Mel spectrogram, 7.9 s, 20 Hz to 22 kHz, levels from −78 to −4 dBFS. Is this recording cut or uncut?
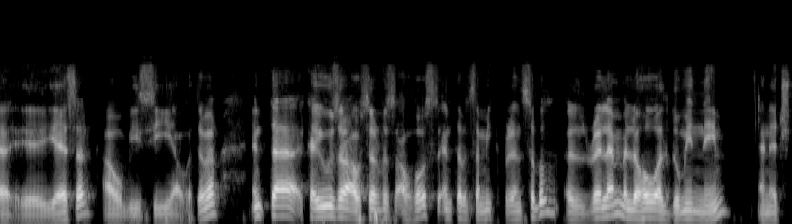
cut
